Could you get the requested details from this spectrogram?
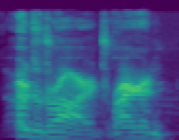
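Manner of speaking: loud villain taunt; menacing taunt. Acted. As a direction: gloat over the downed dragon. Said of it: "The Minotaur laughed".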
